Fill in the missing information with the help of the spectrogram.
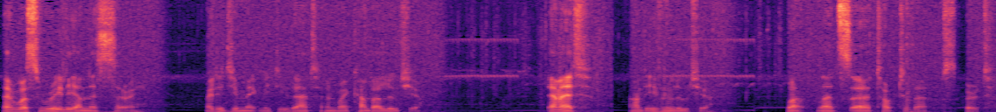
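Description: A man's voice: lowish voice, animated, normal speed, pauses often, a little mellow, faint music behind. A man with a German accent giving wry, dry commentary while playing a game. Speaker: gameplay commentator. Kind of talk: let's play commentary.

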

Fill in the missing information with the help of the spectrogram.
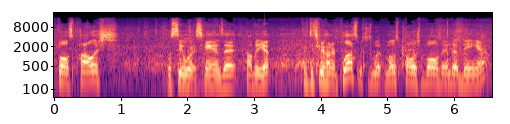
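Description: In a large indoor bowling alley, a middle-aged American man with a somewhat high voice and fairly even intonation demonstrates a product at a normal pace. His casual review comes in short, conversational bursts over constant bowling alley clatter and ambience.

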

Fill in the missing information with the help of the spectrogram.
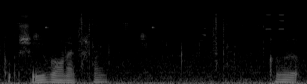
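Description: A man with a broad Kiwi accent and a fairly low voice streams a game. His talk is casual and full of slang. There is faint noise behind him on a home gaming mic. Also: little pitch movement, normal speed. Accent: New Zealand. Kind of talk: casual live gameplay commentary.

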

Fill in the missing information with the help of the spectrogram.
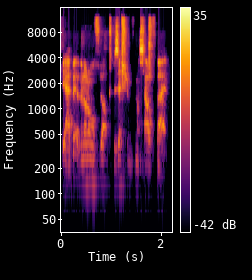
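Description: A soccer player giving hesitant post-match answers to the press, full of fillers and restarts. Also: male voice, medium pitch, level tone, racing, slight background noise, rough recording.

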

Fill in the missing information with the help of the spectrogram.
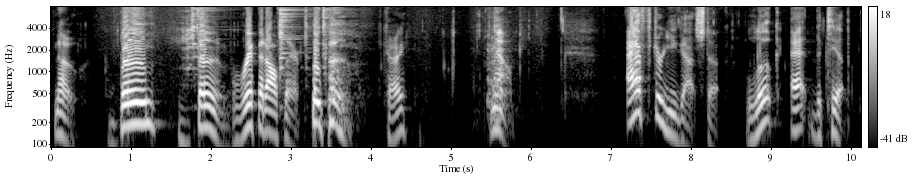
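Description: A very animated man with a high-side, darkish voice speaks slowly and pauses often. The welding instructor, in his forties, shows how it's done in a small indoor workshop, folksy and emphatic, recorded on a lapel mic.

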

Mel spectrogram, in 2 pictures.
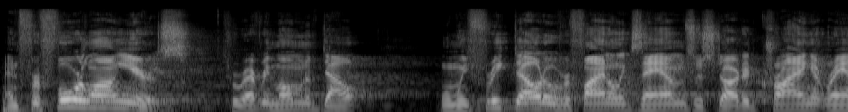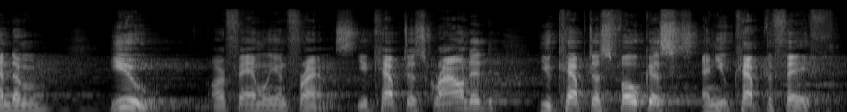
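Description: Young male commencement speaker, bright forceful oratory, podium mic, long arena reverb. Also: fairly high pitch, moderate pace. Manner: rousing oratory, rises to shouts. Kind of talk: formal commencement speech. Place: large arena stage at a podium. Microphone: podium microphone.

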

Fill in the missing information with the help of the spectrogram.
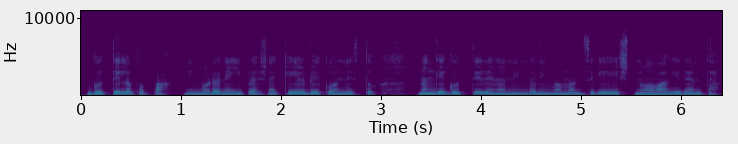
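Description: Woman doing a feisty young girl in a storybook, pleading, mellow voice. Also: on the low side, little pitch movement, brisk, no room sound, lo-fi sound, close to an everyday voice. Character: young woman, spirited hot-tempered daughter.

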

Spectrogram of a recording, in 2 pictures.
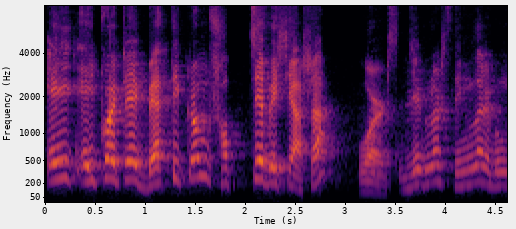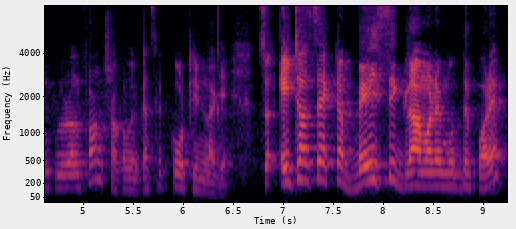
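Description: A young Bangladeshi-accented man teaches grammar in a high, animated voice. He drills each word by saying it again and again. He keeps checking that his students are following. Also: a little fast. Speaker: English teacher. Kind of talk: grammar lesson.

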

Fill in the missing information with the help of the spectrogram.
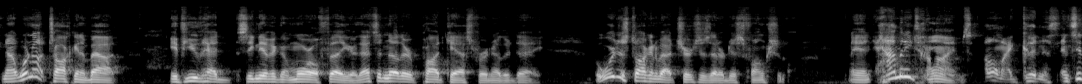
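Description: An older man on a video call co-hosts a casual podcast over a headset, offering earnest, emphatic encouragement; he leads church revitalization work. His medium-pitched voice has a darkish tone, recorded dry in a room at home.

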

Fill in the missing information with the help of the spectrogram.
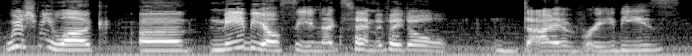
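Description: A young vlogger rambles through a casual, self-deprecating story in her parked car, filmed from the dashboard and peppered with ums and sarcasm. Faint music plays behind her unhurried, slightly high and bright voice.

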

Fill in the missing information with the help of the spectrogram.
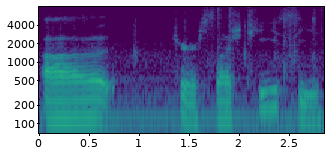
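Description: A man's voice: mid-range voice, very slow, mellow, a little hiss or hum. A man with a middling voice playing a game with friends, sounding jumpy and nervous as he jokes. He laughs a lot, and keyboard typing can be heard behind him. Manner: nervous, joking, laughs often. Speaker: player in a group game video. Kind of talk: casual gaming chat.

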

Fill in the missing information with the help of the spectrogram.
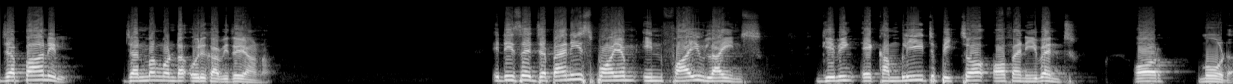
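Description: A young adult man with a Malayali accent teaching a lesson, explaining each point and then reading the English lines slowly. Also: a little high, clear, resonant tone, poor audio. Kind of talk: lecture mixing Malayalam and English.

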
